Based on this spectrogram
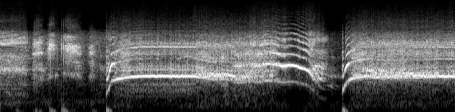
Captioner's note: screams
